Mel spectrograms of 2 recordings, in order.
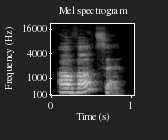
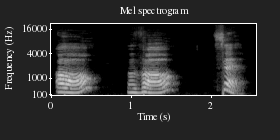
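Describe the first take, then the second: First: Said in the usual way. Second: "O, wo, ce" with pauses between; syllable by syllable. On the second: Shown as a demonstration. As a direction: clap out three beats in "O, wo, ce". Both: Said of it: "Wyklaszczmy sylaby w tych wyrazach".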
